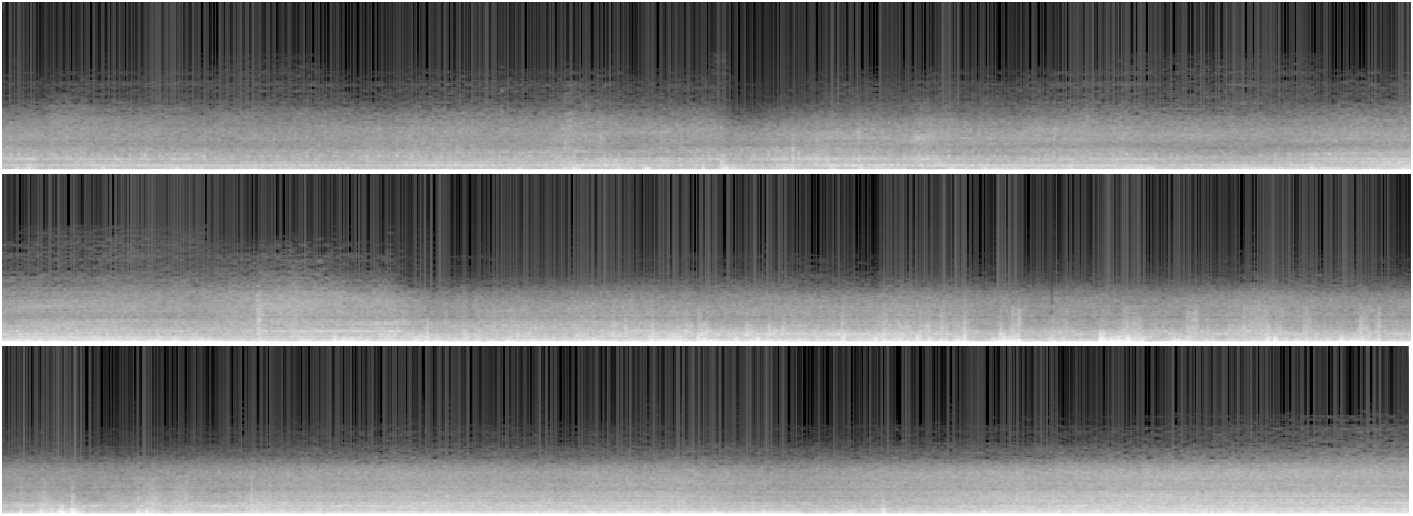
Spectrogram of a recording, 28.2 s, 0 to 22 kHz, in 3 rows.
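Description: Suzuki GSX-S750's inline-four engine running at low road speed, with wind noise on the microphone. The engine note climbs once, about nine to eleven seconds in, then stays low and uneven.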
